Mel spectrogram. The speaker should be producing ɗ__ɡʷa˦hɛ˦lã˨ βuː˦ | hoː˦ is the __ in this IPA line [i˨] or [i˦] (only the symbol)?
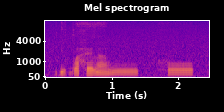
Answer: i˨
